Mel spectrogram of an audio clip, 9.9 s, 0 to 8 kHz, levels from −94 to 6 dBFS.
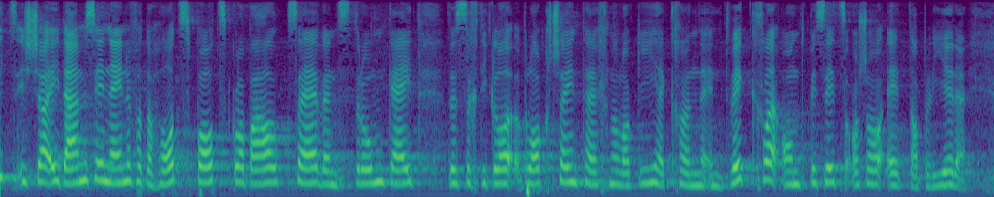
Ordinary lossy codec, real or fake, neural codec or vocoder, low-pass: none; real; none; none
